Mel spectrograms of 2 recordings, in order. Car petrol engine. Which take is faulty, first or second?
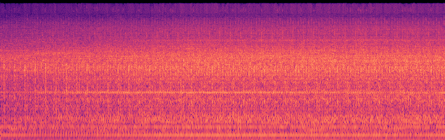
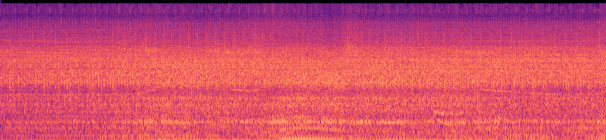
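second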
